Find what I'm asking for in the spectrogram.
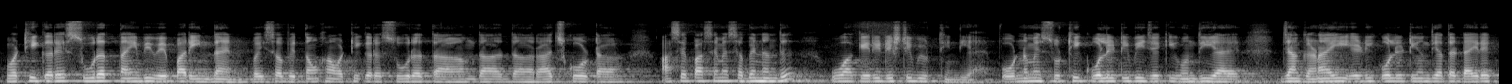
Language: Sindhi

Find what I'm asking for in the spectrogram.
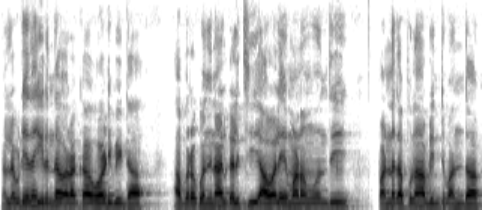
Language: Tamil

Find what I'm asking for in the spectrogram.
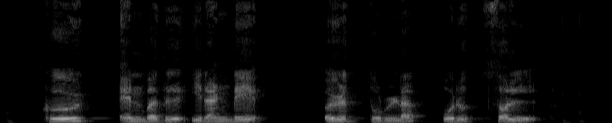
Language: Tamil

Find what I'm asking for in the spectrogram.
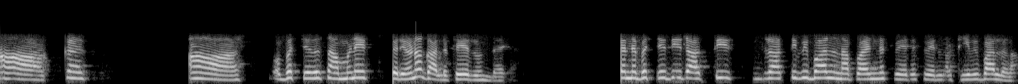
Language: Dogri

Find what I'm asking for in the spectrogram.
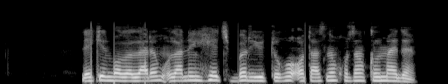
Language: Uzbek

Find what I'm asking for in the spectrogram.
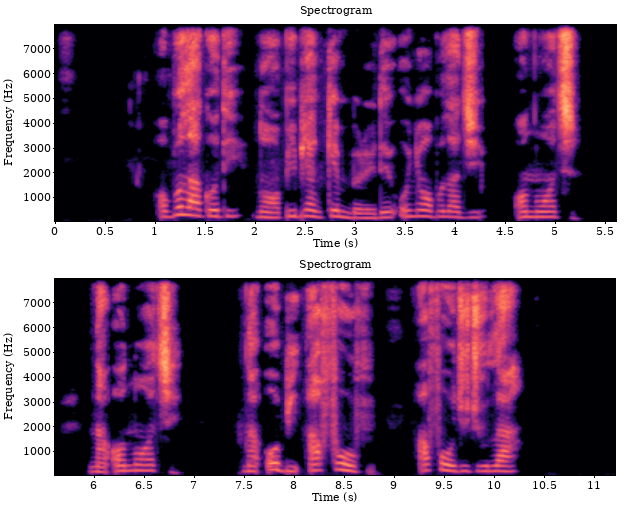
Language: Igbo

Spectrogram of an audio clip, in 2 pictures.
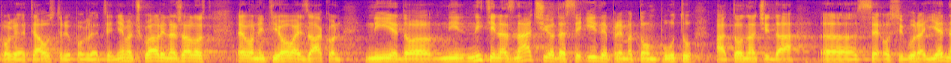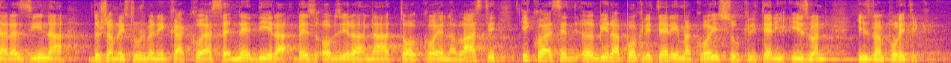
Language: Croatian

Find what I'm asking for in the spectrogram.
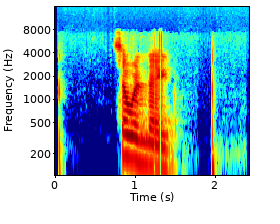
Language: Kabyle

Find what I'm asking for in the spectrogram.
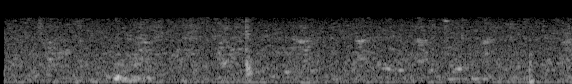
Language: Swahili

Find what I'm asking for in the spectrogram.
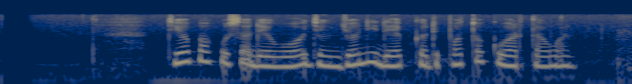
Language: Sundanese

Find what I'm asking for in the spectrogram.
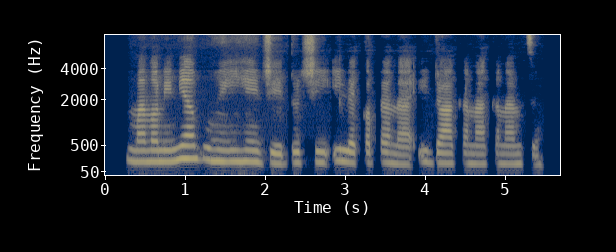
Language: Igbo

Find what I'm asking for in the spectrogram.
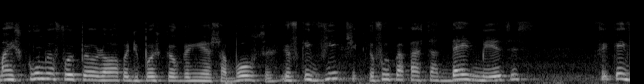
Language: Portuguese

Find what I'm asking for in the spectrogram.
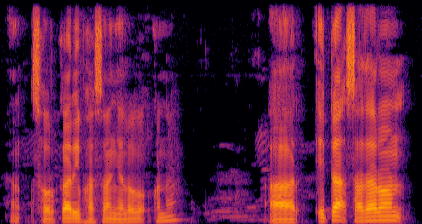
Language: Santali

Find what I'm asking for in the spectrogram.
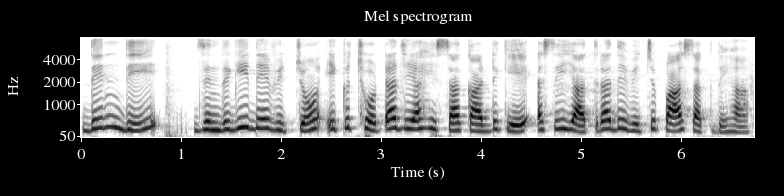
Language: Punjabi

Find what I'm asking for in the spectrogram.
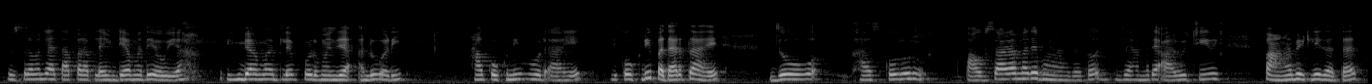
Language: Marathi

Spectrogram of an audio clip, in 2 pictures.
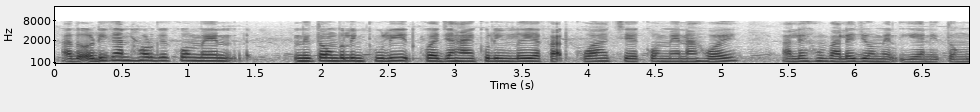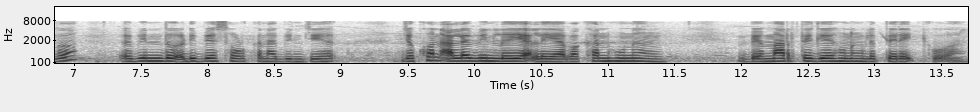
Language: Santali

